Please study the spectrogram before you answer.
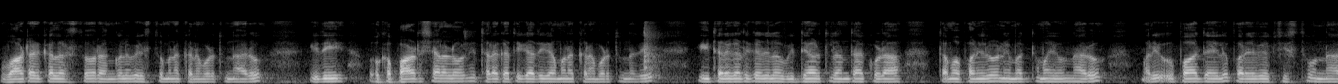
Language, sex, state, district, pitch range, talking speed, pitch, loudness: Telugu, male, Telangana, Nalgonda, 130-140 Hz, 120 wpm, 135 Hz, -20 LUFS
